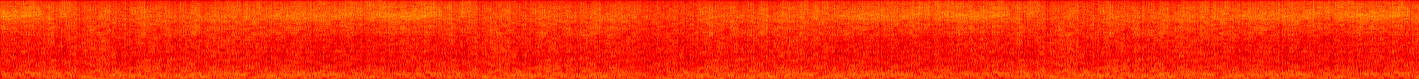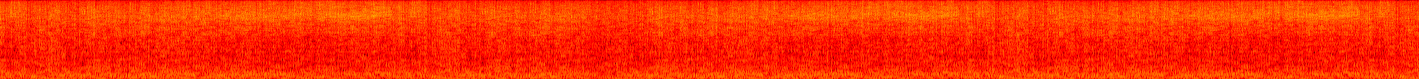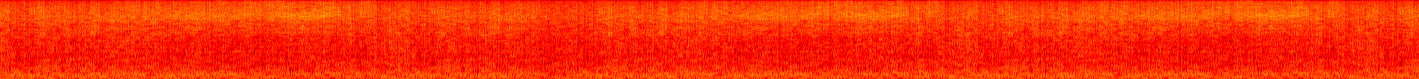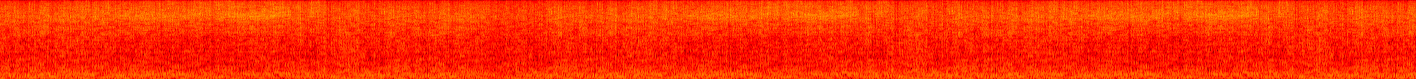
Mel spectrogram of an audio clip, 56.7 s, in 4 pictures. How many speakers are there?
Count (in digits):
0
